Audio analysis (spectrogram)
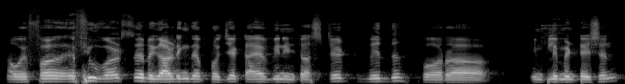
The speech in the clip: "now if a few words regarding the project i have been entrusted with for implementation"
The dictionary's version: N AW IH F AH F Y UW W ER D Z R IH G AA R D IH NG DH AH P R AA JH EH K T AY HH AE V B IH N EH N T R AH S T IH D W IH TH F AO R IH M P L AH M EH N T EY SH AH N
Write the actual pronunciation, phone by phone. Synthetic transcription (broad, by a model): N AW IH F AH F Y UW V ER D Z R IH G AA R D IH NG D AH P R AA JH EH K T AY HH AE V B IH N EH N T R AH S T IH D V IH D F AO R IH M P L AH M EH N T EY SH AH N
